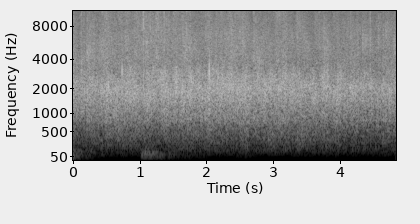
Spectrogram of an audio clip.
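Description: Steady audience applause: many hands clapping in a dense, continuous crackle at an even, fairly loud level for about five seconds, with no voices standing out.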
